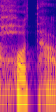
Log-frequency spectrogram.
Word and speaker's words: Jota: And I'm sorry, it's not Jota, right? It's Jota. In Spanish, it's Jota.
